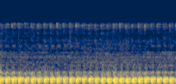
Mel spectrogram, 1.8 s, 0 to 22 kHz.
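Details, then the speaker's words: 2021 Vitacci 150cc Chinese scooter after carburetor swap (original 125 main jet reused) and new fuel filter, idling: quick even single-cylinder putter, no stumble or hunting; smooth healthy idle, unlike the old carb with blocked fuel-air screw. "It runs a lot smoother now. It's a different ride now."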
